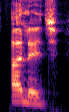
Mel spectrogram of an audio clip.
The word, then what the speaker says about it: allege: आखिरी वर्ड है हमारा गाइज अलेज, और इसकी राइट प्रोनाउंसिएशन होती है UHLEG, अलेज।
